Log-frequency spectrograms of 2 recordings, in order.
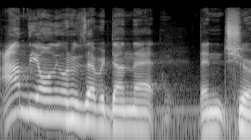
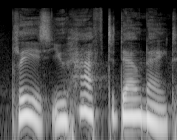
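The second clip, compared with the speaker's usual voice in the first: put-on high-pitched British accent of a little boy; 7 semitones higher than usual. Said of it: "I don't know why he's British".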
